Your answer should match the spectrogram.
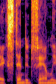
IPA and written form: ɪkˈsten.dɪd ˈfæm.əl.i (extended family)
